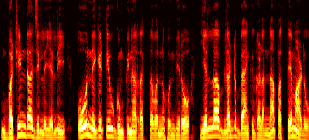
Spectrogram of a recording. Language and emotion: Kannada, neutral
